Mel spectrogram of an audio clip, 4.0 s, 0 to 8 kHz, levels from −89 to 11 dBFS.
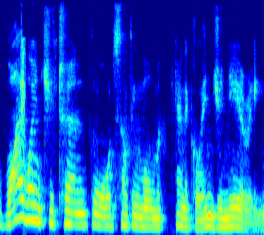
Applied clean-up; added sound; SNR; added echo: neural mask model DeepFilterNet 3.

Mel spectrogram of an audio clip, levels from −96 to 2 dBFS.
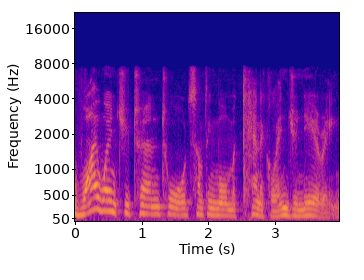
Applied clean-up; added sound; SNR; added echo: none; none; none; none.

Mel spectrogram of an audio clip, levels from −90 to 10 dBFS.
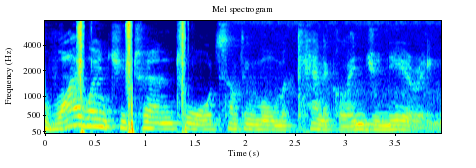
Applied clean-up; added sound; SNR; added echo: none; Fire; 1 dB; reverberation time 0.5 s.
